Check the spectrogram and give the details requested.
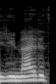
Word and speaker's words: United: an honest woman similarly when the first letter of a word is a vowel but is pronounced with a consonant sound use a as in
